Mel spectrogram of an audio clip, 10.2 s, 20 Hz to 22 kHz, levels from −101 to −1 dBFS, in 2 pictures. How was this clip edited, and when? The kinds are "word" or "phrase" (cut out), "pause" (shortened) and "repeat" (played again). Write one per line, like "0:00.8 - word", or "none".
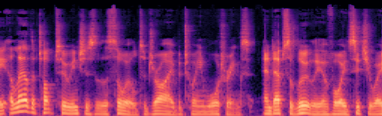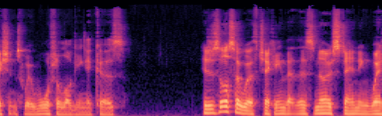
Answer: none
